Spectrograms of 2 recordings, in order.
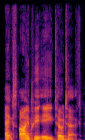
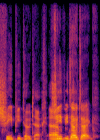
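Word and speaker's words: Xipe Totec: a mad name like it's spelled out x-ipe toe tech but which to be fair to you you kind of got it right it's sheepy toe tech shipping so matt uh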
